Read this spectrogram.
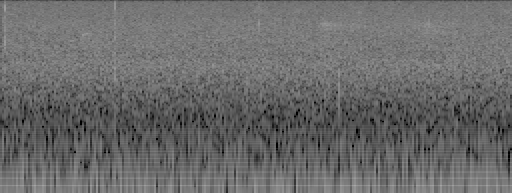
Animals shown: forest ambience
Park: Marsh-Billings-Rockefeller National Historical Park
